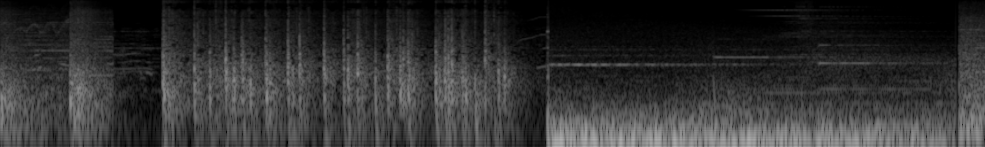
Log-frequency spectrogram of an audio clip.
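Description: At a Ravan Dahan festival in Uttam Nagar, Delhi, a string of firecrackers goes off in a loud, rapid crackling burst for several seconds after an earlier single bang, followed by a steady roar of crowd noise and distant activity.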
